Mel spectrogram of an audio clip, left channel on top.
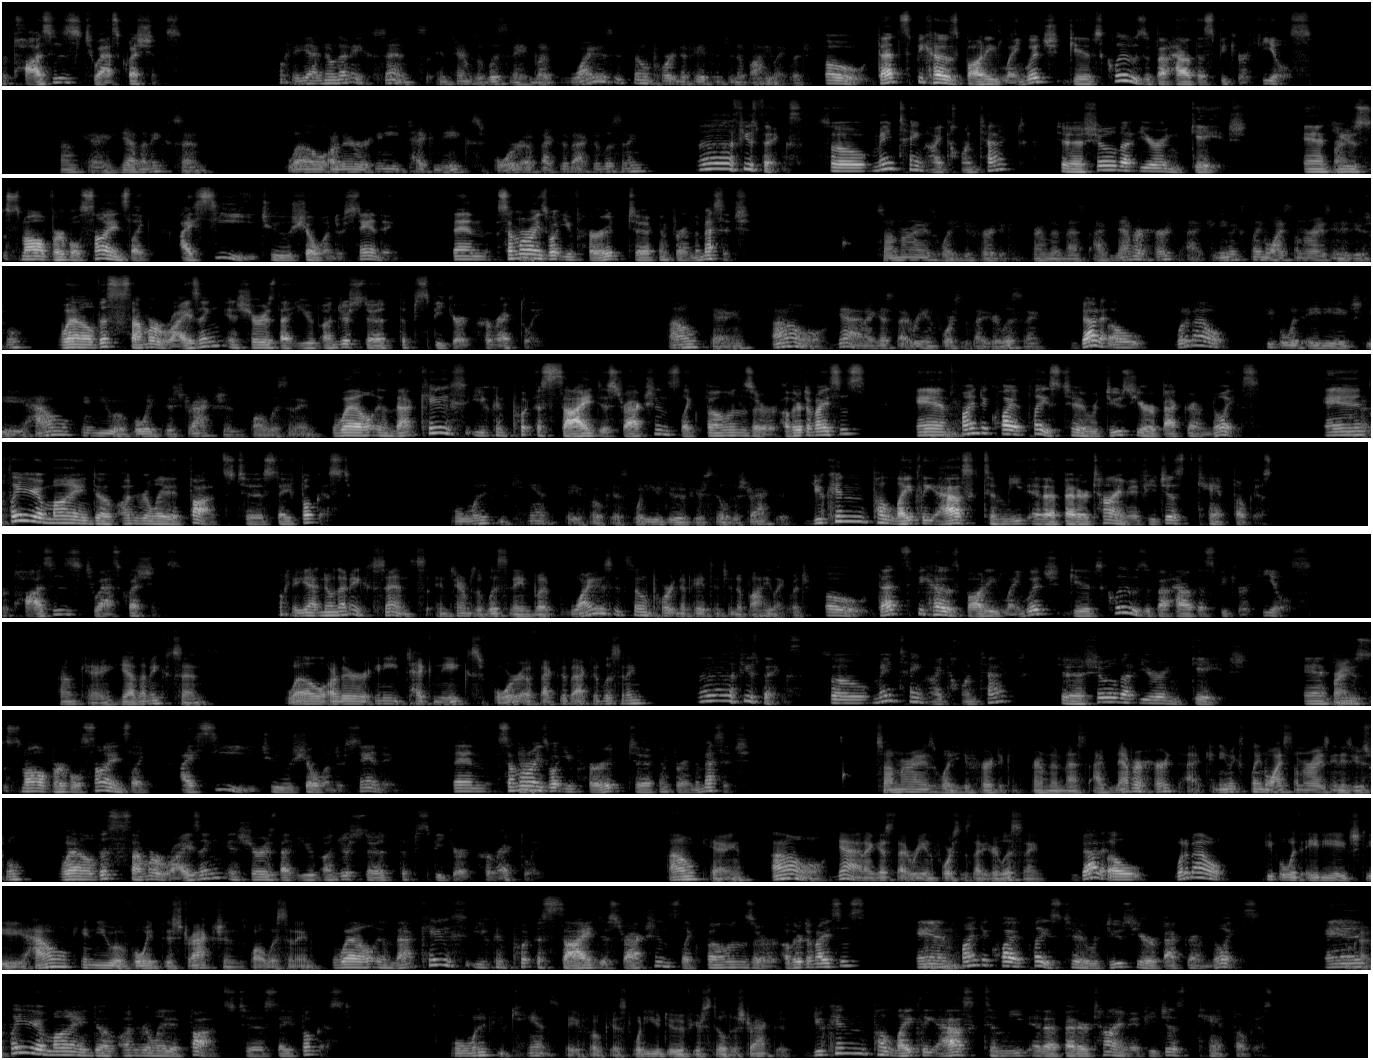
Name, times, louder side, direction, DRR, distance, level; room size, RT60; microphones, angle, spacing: voice 1, 0.0-1.8 8.2-13.1 20.6-21.7 22.0-23.7 24.2-26.1 26.7-28.8 29.2-31.3 31.9-34.8 41.7-46.4 51.9-52.1 58.1-63.4 63.9-67.3 68.0-71.9 76.6-81.1, left 4 dB, 45° left, 0.6 m, -31 dB
voice 2, 2.8-8.1 14.3-15.7 16.5-20.1 27.0-27.2 32.5-32.8 36.1-37.4 37.7-41.3 47.7-48.5 48.8-51.5 52.1-52.4 52.8-53.3 53.7-57.9 64.0-64.3 68.2-68.5 72.9-76.3, right 4 dB, 90° right, 0.7 m, -36 dB
3.0 x 2.9 x 2.4 m
head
